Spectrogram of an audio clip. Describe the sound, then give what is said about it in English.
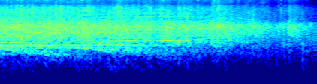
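A church audience applauding: steady, dense clapping that runs throughout and softens slightly toward the end. “if you love Jesus, can you put your hands together?”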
